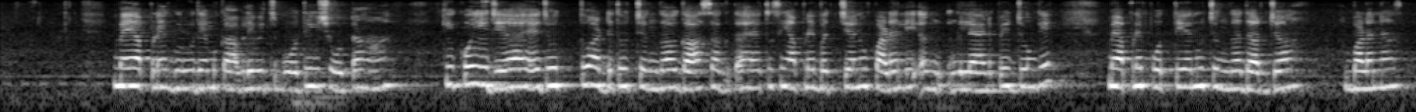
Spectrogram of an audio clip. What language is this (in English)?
Punjabi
